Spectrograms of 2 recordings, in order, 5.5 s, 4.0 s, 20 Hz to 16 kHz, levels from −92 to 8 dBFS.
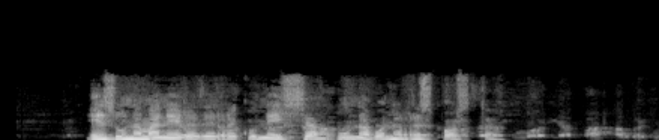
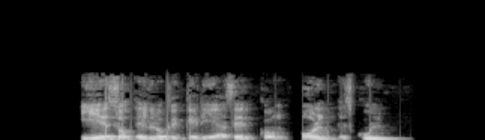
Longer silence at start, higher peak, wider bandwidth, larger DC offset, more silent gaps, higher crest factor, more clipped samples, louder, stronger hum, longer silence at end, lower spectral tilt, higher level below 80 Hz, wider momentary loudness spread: about the same, 0.75 s vs 0.65 s; about the same, -2 dBFS vs -2 dBFS; about the same, 7.6 kHz vs 7.8 kHz; neither; second, none vs 2.44-2.49 s; about the same, 14 dB vs 16 dB; neither; about the same, -15 LUFS vs -16 LUFS; neither; second, 0.3 s vs 0.7 s; first, -6.5 dB/octave vs -4.5 dB/octave; second, -58 dBFS vs -50 dBFS; first, 14 LU vs 6 LU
